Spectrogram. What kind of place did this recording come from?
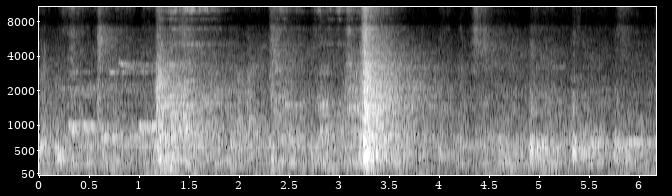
subway station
